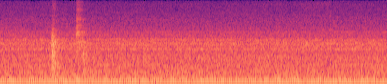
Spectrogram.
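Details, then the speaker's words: RV rooftop air conditioner running smoothly and quietly with a steady airflow hiss after fan balancing fix; a screwdriver left inside or loose mounting bolts cause vibration. "i'm doing this special for the video i already did it once that's why you hear it nice and quiet"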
